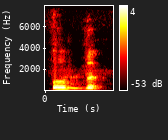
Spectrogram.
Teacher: جہر بھی آ گئی، مطلب شدت کے اندر دباؤ محسوس ہوا، اور جب آواز کو ریلیز کریں گے تو قلقلہ کی آواز آ جاتی ہے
